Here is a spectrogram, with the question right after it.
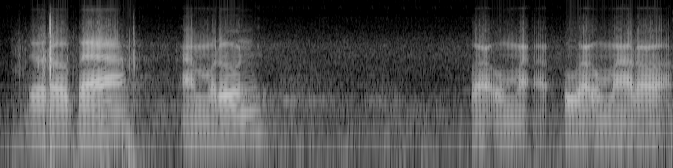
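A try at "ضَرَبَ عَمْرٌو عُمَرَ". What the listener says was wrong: Lah, wow, bukan wa itu ya. Itu amrunnya, wawunya ikut amr, tidak dibaca.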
